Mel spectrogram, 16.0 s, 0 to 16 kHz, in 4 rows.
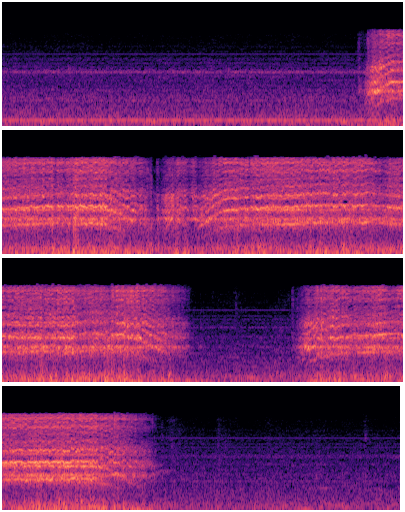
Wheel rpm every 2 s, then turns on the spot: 0, 10, 140, 190, 170, 60, 140, 0.
none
